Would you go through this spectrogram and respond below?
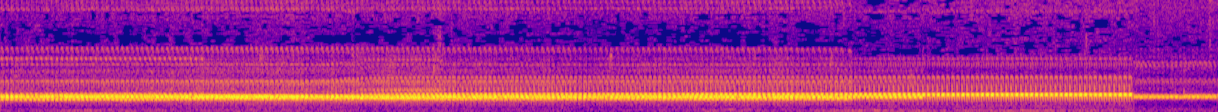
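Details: American toads calling during breeding at Eldon Russel Park, Geauga Park System, Ohio: a long, steady, high musical trill held for over five seconds, with a fainter second trill overlapping slightly higher, over a low background rumble.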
